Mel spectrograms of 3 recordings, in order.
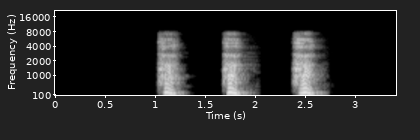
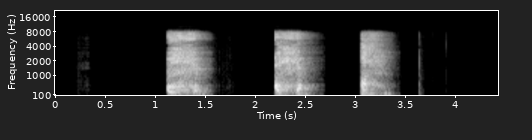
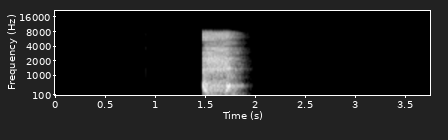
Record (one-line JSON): {"exhalation_length": "3.4 s", "exhalation_amplitude": 27060, "exhalation_signal_mean_std_ratio": 0.31, "three_cough_length": "4.4 s", "three_cough_amplitude": 29619, "three_cough_signal_mean_std_ratio": 0.35, "cough_length": "3.8 s", "cough_amplitude": 27747, "cough_signal_mean_std_ratio": 0.23, "survey_phase": "beta (2021-08-13 to 2022-03-07)", "age": "18-44", "gender": "Female", "wearing_mask": "No", "symptom_cough_any": true, "symptom_runny_or_blocked_nose": true, "symptom_onset": "6 days", "smoker_status": "Never smoked", "respiratory_condition_asthma": false, "respiratory_condition_other": false, "recruitment_source": "Test and Trace", "submission_delay": "2 days", "covid_test_result": "Positive", "covid_test_method": "RT-qPCR", "covid_ct_value": 33.9, "covid_ct_gene": "ORF1ab gene"}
